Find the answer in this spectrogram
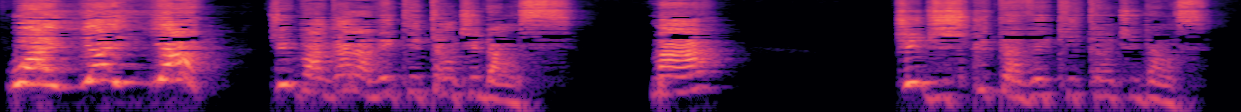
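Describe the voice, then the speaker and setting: Female streamer, high voice, strained throat, loud mocking gossip rant. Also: very animated, a little slow, slightly rough. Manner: mocking, scolding, exclaiming. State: nursing a strained voice. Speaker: live streamer.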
